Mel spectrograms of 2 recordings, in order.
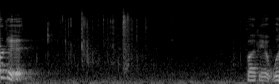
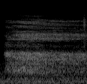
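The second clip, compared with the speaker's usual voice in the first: excited gasp; 15 dB quieter than usual. Acted. Reveal gasp.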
